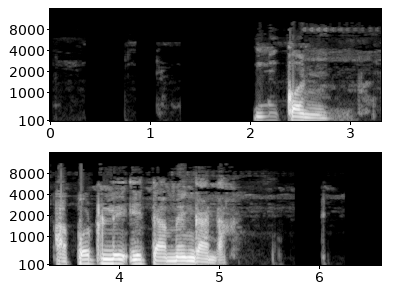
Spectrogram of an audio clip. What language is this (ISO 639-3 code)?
bkh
